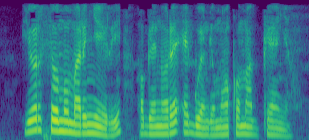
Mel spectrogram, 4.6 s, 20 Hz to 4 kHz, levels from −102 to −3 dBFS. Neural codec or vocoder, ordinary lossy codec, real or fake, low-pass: codec, 16 kHz, 16 kbps, FreqCodec, larger model; MP3, 24 kbps; fake; 3.6 kHz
